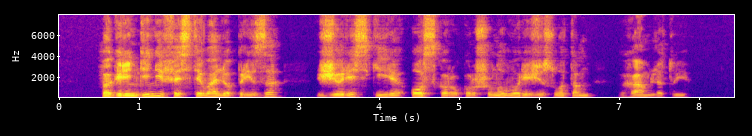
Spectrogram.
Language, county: Lithuanian, Vilnius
